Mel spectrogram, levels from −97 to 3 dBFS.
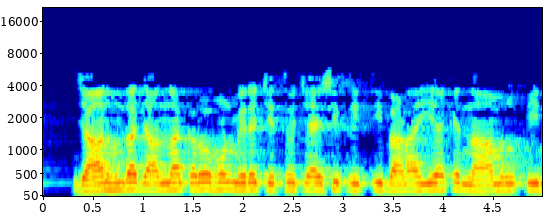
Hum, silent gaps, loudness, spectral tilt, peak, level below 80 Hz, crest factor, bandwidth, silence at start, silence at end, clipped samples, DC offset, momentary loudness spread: none; none; -23 LUFS; -6 dB/octave; -6 dBFS; -64 dBFS; 16 dB; 5.2 kHz; 0.3 s; 0 s; under 0.1%; under 0.1%; 5 LU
